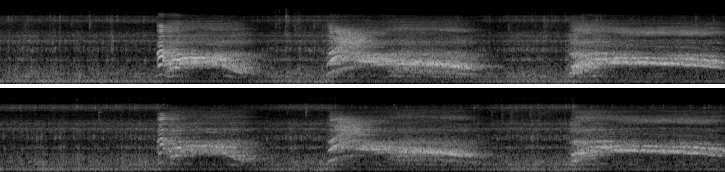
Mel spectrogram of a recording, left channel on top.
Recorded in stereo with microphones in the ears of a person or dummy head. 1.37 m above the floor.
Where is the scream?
35° left (ahead or behind), 1.6 m; by 7.2 s 85° left, 9.5 m.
